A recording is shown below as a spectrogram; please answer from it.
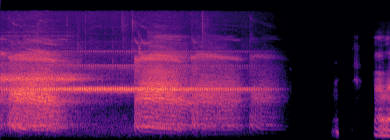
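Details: American toads calling in Tennessee: long, steady musical trills from overlapping callers, sustained for about four seconds, followed by a few brief unrelated sounds.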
